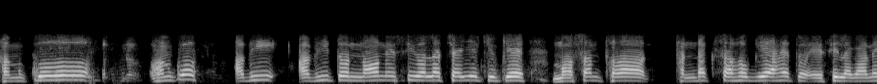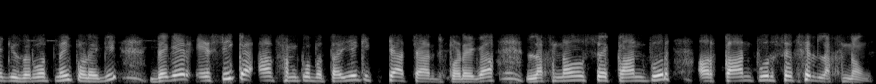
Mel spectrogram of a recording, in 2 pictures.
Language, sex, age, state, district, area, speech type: Urdu, male, 60+, Uttar Pradesh, Lucknow, urban, conversation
